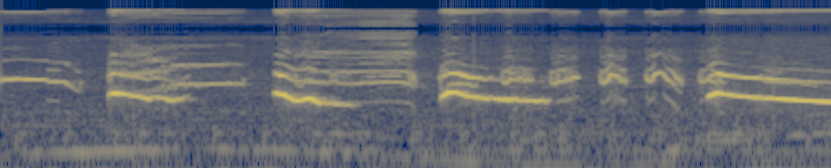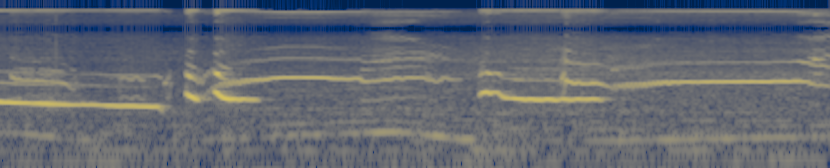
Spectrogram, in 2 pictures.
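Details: Pit bull puppy "talking" in training: a string of drawn-out, sliding howls and whines, some wavering, some falling in pitch, broken by short pauses, over a steady high-pitched hiss.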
